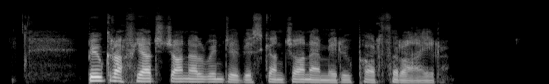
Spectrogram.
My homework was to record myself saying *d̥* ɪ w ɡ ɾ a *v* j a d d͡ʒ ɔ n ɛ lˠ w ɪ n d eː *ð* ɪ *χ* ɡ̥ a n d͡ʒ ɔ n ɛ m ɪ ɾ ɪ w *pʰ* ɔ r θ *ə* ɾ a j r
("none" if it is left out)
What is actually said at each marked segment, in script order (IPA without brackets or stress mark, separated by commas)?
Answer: b̥, f, v, s, pʰ, ə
